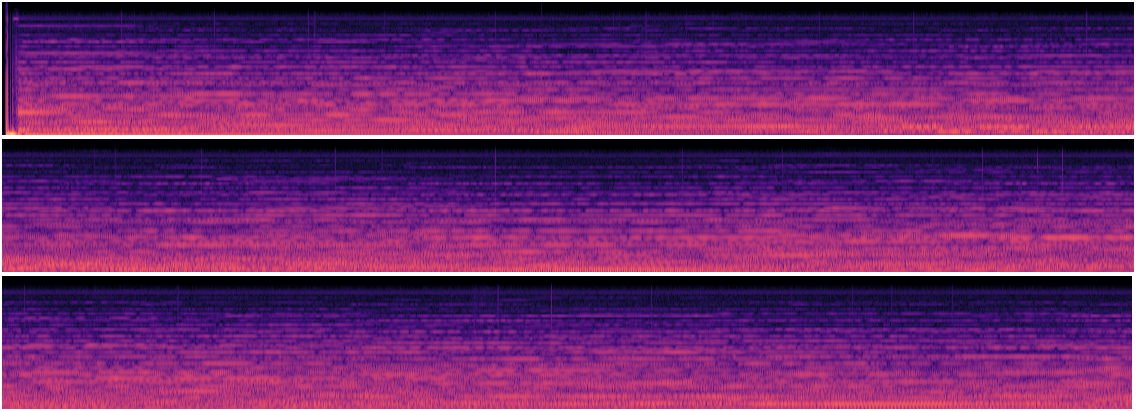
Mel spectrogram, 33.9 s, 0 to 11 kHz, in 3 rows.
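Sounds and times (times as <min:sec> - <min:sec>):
organ playing sustained chords: 0:00.0 - 0:33.9.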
